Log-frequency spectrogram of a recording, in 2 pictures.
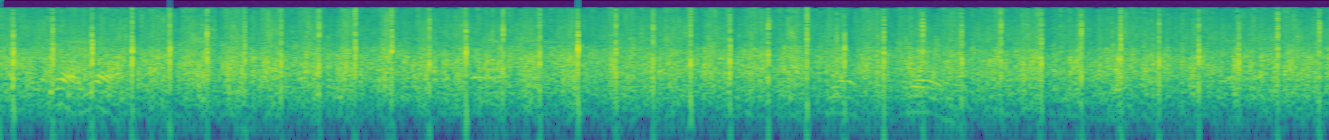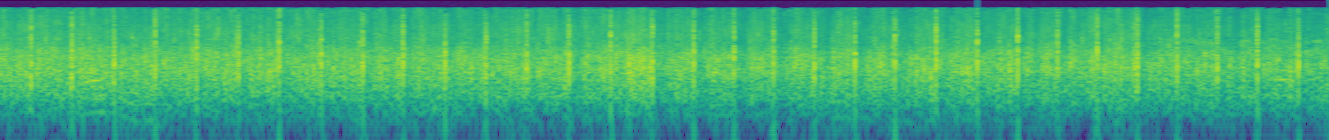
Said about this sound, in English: Will you join me in just putting your hands together? Can we give applause to Uncle Lynn? Yeah.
